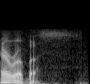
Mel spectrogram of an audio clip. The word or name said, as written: Erebus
